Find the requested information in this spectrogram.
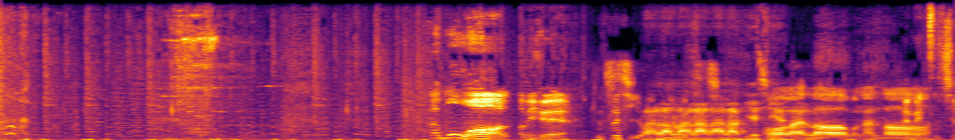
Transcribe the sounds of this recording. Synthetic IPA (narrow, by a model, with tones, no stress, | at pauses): a˥˩mɔ˥wɔ˨˧˥lɑ˧˥˩mi˧˥ŋɕɥɛ˧˥˨ | t͡sɹ̩˥˩t͡ɕi˨˩la˧˥ɪlə˧la˧˥ɪlə˥˧la˧˥ɪlə˧pjɛ˧˥ɕjɛ˧˥la˧˥ɪlə˧wɔ˨˩la˧˥ɪlə˧˥e˧ɹ̩˥˩t͡ɕʰ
